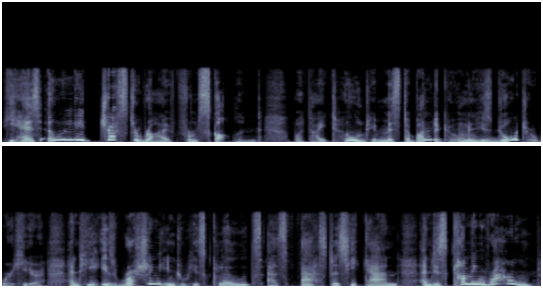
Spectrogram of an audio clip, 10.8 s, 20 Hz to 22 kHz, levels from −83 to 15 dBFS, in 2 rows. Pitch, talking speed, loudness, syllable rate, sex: 230 Hz, 190 wpm, -19 LUFS, 5.5 syllables/s, female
